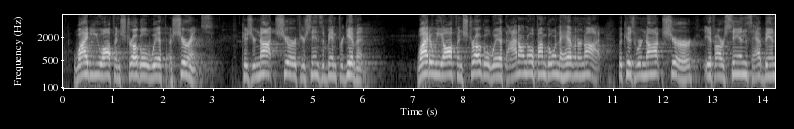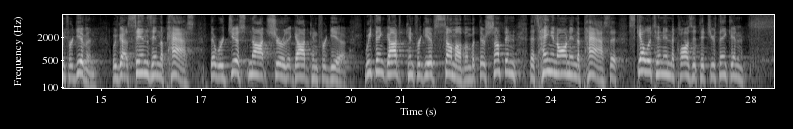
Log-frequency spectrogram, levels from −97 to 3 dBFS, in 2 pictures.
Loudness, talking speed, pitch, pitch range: -25 LUFS, 175 wpm, 205 Hz, 185-220 Hz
